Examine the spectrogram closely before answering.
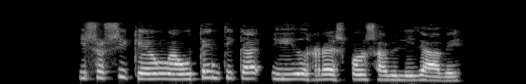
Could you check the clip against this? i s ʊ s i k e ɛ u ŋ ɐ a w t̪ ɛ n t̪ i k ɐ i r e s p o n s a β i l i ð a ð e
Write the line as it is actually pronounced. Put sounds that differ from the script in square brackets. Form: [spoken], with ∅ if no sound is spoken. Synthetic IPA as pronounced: i s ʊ s i k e ɛ u ŋ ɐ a w t̪ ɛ n t̪ i k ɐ i r e s p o n s a β i l i ð a ð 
